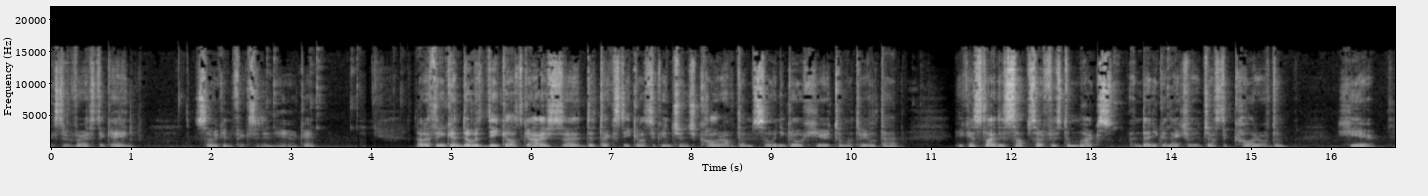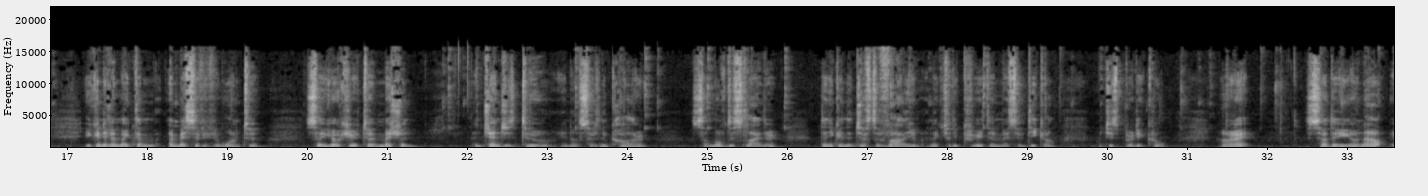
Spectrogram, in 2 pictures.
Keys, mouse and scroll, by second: 2.5 ctrl+`, 2.5 click, 3.0 click, 3.5 click, 3.7 shift+middle click, 4.1 shift+middle click, 4.7 shift+click, 5.3 shift+middle drag, 6.3 shift+middle drag, 6.5 shift+middle click, 6.6 shift+middle click, 6.8 shift+middle click, 7.0 shift+middle click, 8.2 middle click, 8.8 middle click, 11.8-13.1 drag, 13.7 click, 14.2-18.0 drag, 18.7 middle click, 21.5 click, 22.6 click, 23.7 click, 24.2 click, 25.3 click, 26.7 click, 27.3 click, 28.6 click, 28.9 scroll down 1, 29.2-30.7 middle drag, 31.0 middle click, 31.7 shift+middle drag, 32.4-32.7 shift+middle drag, 33.2-33.5 shift+middle drag.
